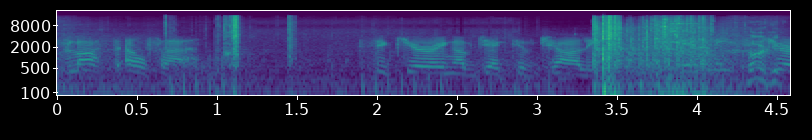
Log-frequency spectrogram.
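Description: A rifle fires a few sharp shots close by.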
